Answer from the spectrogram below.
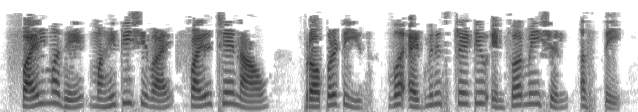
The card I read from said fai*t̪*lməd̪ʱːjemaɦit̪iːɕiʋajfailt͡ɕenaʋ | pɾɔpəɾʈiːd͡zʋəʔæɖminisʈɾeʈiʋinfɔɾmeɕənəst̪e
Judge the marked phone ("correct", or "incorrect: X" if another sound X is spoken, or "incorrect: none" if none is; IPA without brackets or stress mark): incorrect: none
